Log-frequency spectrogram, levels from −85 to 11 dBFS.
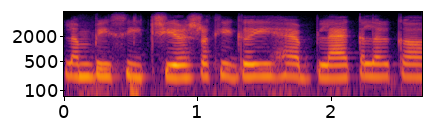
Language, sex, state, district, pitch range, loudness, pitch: Hindi, female, Delhi, New Delhi, 210-220 Hz, -17 LUFS, 220 Hz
